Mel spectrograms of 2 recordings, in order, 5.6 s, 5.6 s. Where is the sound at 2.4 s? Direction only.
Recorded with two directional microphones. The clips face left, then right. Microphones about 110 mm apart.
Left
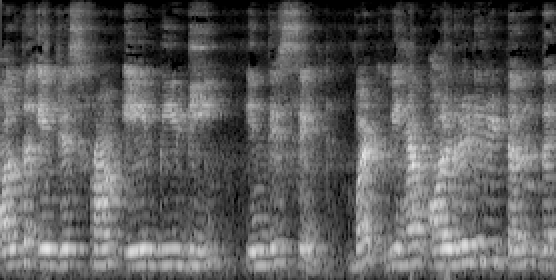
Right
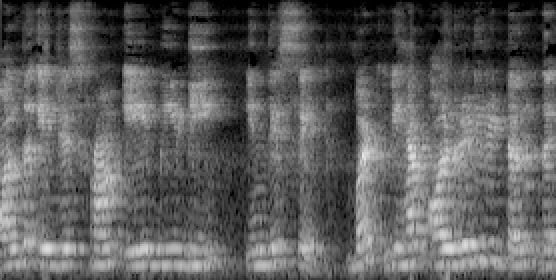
10° right (ahead or behind).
